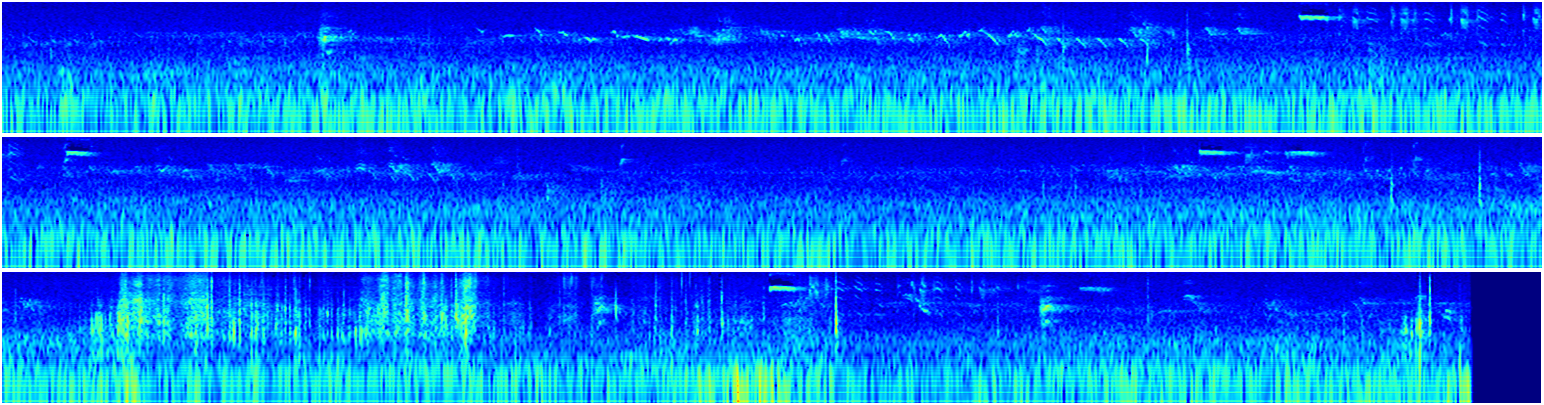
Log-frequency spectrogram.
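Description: Small birds chirping and twittering intermittently over a steady low background rumble, with a louder, noisy burst lasting about three seconds roughly two-thirds of the way in.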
